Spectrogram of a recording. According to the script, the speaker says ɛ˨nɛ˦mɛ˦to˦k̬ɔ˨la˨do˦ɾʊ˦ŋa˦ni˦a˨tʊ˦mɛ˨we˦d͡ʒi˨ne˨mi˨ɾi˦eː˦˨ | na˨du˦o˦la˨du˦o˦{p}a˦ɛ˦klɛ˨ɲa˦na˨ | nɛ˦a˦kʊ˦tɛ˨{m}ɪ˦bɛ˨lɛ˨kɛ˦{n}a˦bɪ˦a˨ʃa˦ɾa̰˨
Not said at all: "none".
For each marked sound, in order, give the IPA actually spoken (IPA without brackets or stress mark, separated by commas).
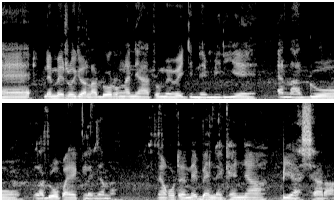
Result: p, n, ɲ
